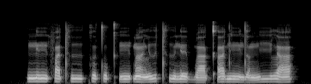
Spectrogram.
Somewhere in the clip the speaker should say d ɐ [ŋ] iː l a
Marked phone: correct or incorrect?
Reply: correct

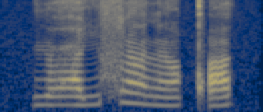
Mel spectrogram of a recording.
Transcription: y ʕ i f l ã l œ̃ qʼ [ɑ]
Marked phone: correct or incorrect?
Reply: incorrect: ə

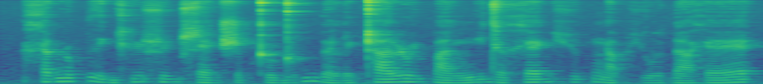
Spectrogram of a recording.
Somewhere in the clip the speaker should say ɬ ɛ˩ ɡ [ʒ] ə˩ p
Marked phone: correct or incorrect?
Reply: incorrect: ʃ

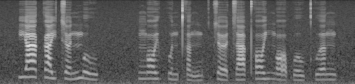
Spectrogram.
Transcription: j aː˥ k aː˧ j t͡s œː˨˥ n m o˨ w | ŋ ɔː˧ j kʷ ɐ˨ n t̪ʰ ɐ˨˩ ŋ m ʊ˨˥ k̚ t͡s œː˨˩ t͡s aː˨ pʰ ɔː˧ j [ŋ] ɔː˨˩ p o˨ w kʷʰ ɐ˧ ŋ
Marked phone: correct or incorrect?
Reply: correct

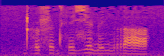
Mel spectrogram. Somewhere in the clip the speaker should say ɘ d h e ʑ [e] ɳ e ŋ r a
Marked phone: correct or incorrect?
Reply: correct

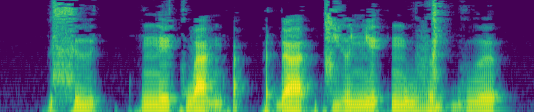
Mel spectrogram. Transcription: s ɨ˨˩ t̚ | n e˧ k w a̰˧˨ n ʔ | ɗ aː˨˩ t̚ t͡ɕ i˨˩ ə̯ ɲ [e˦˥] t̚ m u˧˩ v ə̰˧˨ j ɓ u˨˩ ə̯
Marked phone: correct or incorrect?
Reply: correct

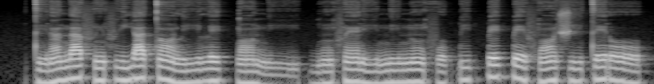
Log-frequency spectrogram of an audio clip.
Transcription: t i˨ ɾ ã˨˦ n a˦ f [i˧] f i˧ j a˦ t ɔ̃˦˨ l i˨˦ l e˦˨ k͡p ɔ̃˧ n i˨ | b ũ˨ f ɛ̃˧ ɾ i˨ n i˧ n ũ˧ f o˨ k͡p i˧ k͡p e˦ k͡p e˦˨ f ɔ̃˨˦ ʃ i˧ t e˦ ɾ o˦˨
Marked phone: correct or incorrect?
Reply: incorrect: ĩ˧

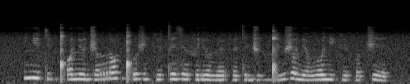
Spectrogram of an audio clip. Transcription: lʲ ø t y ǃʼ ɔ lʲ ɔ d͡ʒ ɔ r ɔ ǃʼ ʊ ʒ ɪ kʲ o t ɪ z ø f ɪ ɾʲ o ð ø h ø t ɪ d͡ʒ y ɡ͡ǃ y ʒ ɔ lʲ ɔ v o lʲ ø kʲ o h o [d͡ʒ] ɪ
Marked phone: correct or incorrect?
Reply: incorrect: t͡ʃ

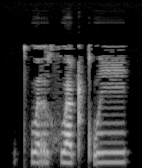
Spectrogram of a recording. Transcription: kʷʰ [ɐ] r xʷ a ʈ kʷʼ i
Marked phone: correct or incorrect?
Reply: correct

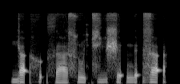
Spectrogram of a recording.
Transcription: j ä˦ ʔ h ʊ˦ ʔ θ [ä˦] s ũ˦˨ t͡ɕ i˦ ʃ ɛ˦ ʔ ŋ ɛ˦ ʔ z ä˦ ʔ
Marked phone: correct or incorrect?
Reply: incorrect: ä˨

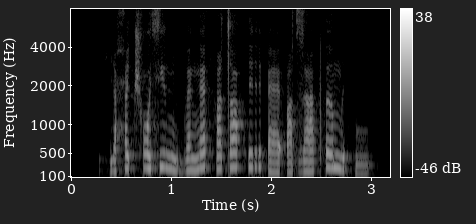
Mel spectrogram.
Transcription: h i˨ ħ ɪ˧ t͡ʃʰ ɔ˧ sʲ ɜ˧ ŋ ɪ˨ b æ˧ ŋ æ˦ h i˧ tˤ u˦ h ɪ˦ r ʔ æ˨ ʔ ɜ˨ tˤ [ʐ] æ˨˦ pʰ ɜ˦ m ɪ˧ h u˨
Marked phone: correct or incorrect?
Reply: incorrect: z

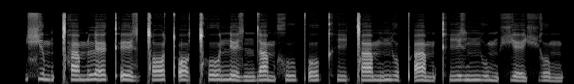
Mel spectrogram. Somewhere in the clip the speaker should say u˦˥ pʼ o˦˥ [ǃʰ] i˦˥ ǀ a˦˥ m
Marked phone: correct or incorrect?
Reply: incorrect: kʰ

